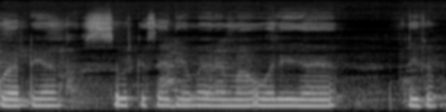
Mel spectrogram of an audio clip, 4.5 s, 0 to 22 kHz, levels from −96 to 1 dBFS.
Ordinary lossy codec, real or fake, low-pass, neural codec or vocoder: none; real; none; none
